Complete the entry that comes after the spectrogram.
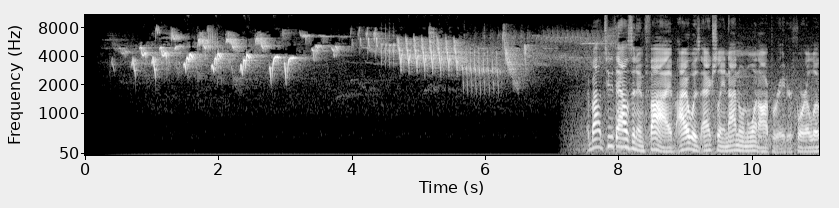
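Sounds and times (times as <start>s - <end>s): songbird chirps and trill: 0.2s - 9.9s.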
